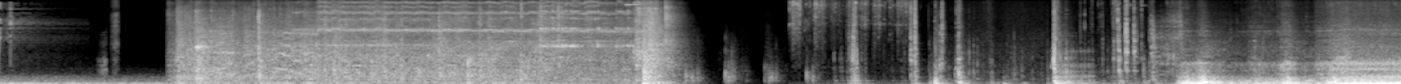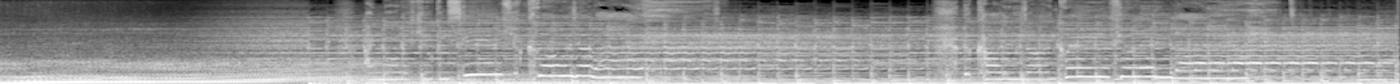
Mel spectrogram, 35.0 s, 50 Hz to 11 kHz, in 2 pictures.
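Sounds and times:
low rising tone: 0:17.0 - 0:22.1.

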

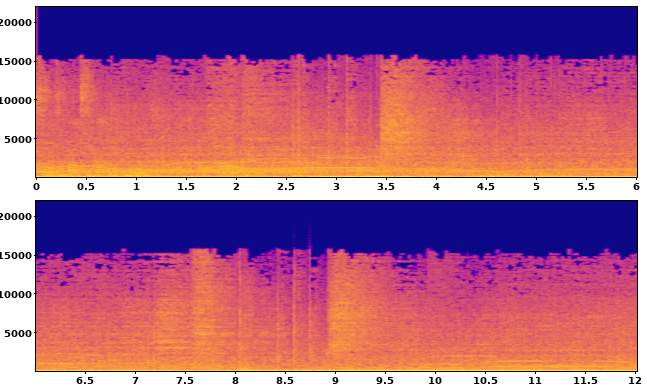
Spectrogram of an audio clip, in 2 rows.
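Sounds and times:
live pop concert music: 0:00.0 - 0:12.0
sustained bass: 0:02.3 - 0:12.0.

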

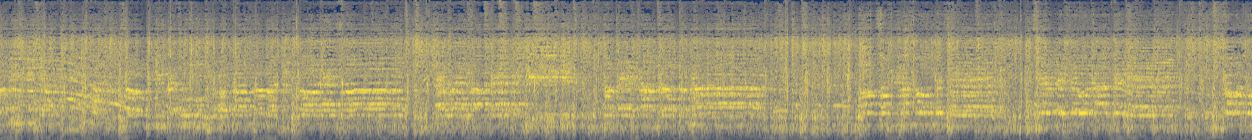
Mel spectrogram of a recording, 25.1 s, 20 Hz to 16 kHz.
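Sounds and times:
choir singing in close harmony: 0:00.0 - 0:25.0.

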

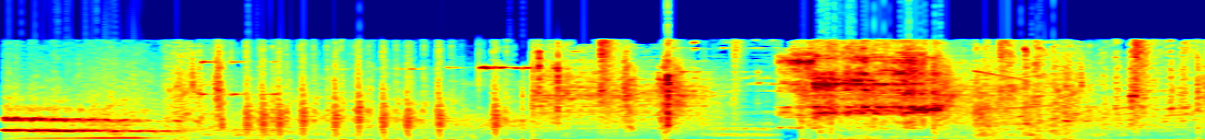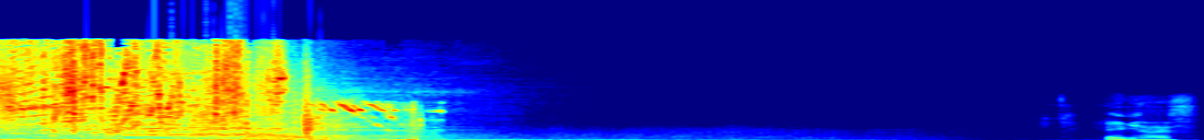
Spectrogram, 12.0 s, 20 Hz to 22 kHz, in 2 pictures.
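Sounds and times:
heavy low rumble: 0:08.2 - 0:11.1.

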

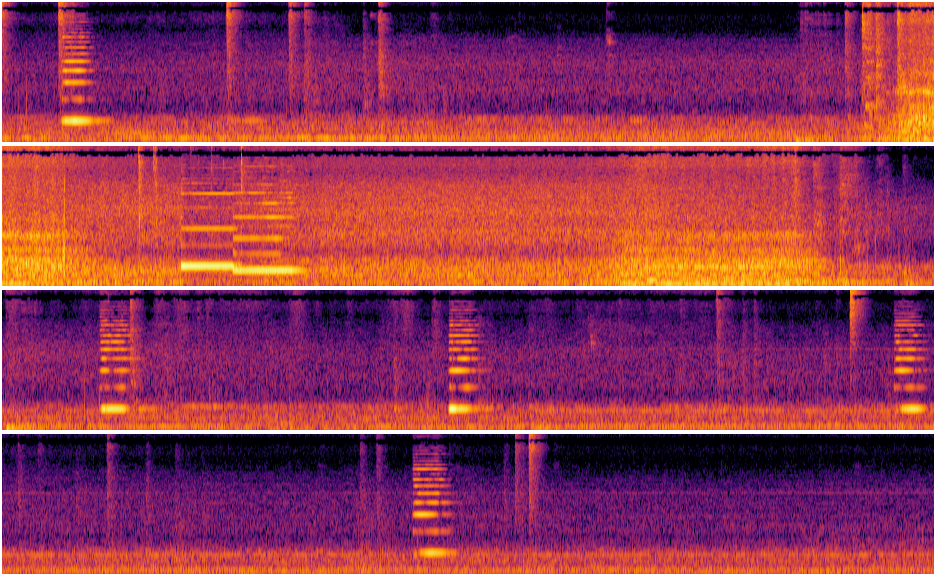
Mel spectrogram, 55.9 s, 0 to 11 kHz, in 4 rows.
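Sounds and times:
elevator humming: 0:00.0 - 0:55.9
elevator two-tone chime: 0:16.6 - 0:18.6.

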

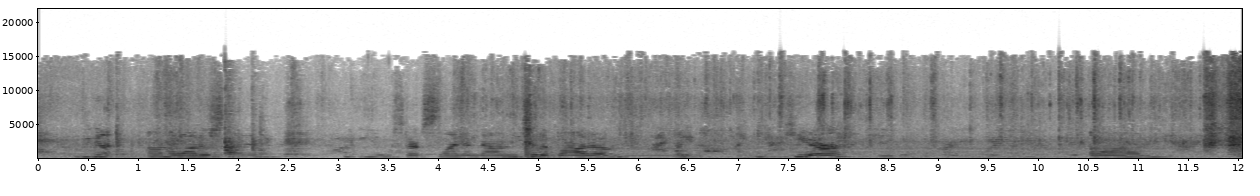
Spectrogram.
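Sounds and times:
children chattering: 0:02.9 - 0:11.6.

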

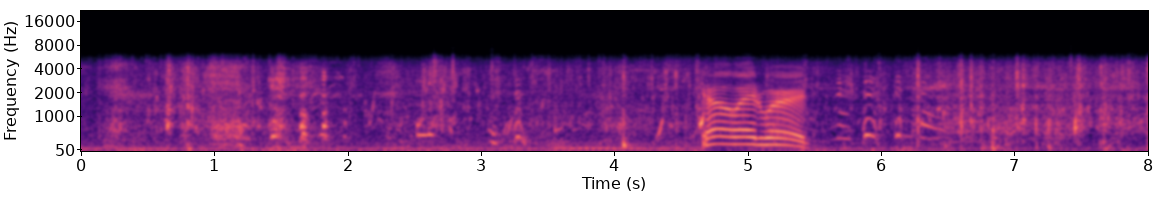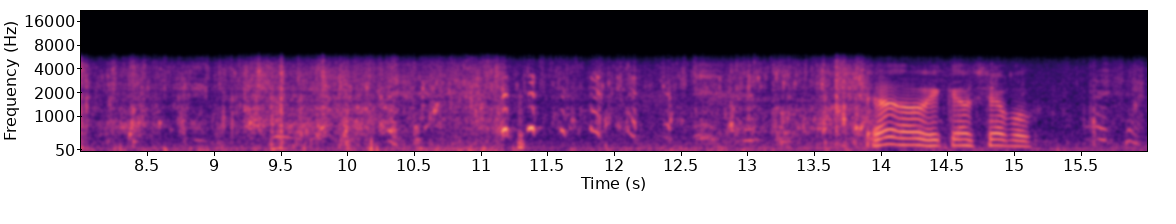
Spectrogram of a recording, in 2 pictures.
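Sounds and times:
water splashing in a pool: 0:00.0 - 0:16.0.

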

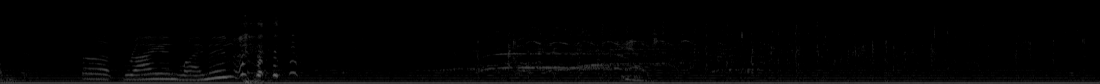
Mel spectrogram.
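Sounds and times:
electrical mains hum: 0:00.0 - 0:11.0
faint clicks and crackle: 0:07.2 - 0:11.0.

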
